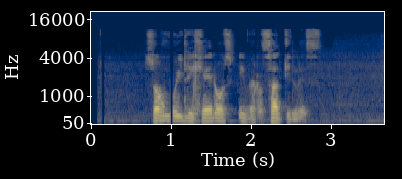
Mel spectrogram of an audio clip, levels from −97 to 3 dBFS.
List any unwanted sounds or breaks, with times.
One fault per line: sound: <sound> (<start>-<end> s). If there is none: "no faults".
sound: dropout (1.0-1.0 s)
